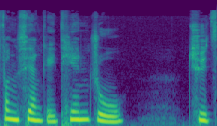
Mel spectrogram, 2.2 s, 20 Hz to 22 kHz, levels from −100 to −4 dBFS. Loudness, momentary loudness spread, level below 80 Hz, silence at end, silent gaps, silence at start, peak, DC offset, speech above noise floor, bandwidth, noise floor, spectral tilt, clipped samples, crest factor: -22 LUFS; 14 LU; -52 dBFS; 0 s; none; 0.05 s; -8 dBFS; under 0.1%; 38 dB; 15 kHz; -59 dBFS; -6.5 dB/octave; under 0.1%; 14 dB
